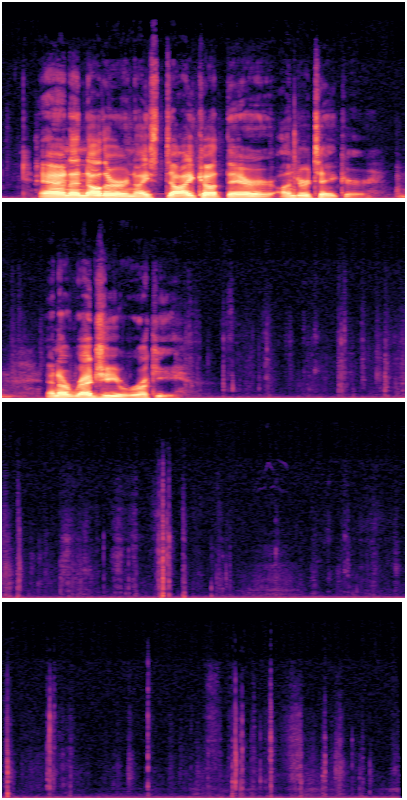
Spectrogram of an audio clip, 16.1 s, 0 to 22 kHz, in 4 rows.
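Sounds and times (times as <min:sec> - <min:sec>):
trading cards being handled: 0:05.1 - 0:16.0.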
